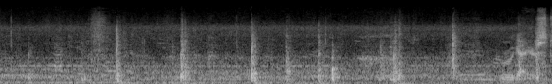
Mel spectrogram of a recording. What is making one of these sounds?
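Footsteps knock on hollow wooden boards.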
